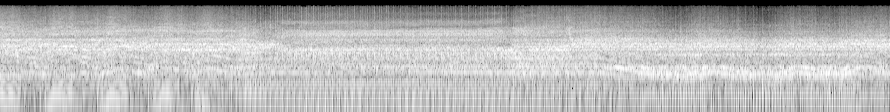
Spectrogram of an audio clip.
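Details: Vespa Piaggio Ciao two-stroke moped revving up and down with a thin, shrill whine that climbs with revs, like a vacuum cleaner; cause unclear.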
